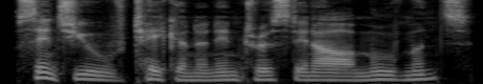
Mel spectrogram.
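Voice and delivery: plain reading voice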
